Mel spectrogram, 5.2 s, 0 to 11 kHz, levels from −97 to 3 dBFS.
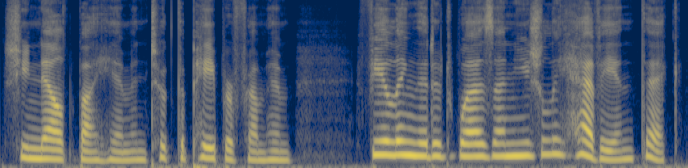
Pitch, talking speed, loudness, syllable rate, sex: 210 Hz, 210 wpm, -18 LUFS, 5.2 syllables/s, female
